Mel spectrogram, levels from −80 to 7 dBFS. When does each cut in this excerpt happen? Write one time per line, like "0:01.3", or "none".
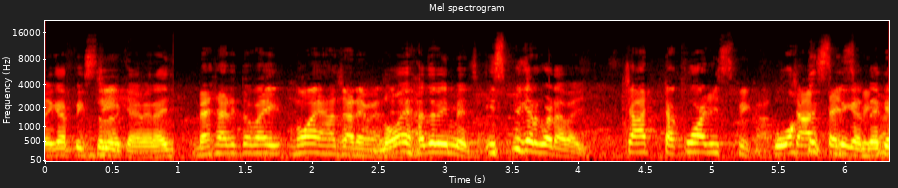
0:01.0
